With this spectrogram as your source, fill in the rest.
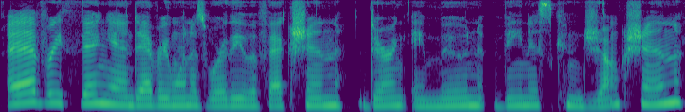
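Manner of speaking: ordinary delivery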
